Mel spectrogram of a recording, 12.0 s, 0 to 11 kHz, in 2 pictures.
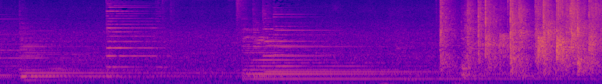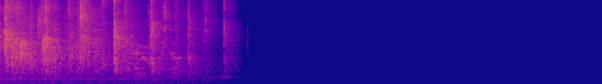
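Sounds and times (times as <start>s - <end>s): acoustic guitar chord ringing: 0.0s - 4.4s
people clapping: 4.3s - 8.5s.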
